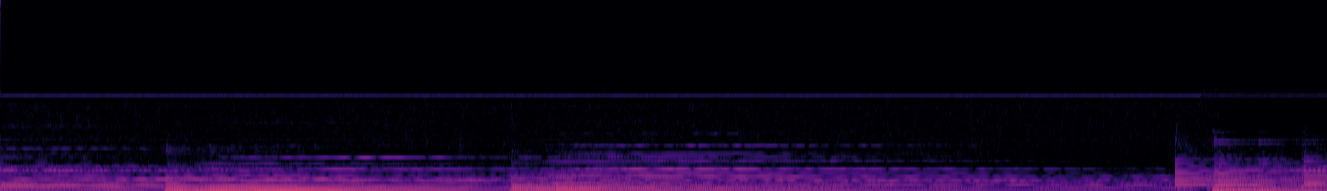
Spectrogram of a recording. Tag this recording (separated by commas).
Ambient music, New-age music, Music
